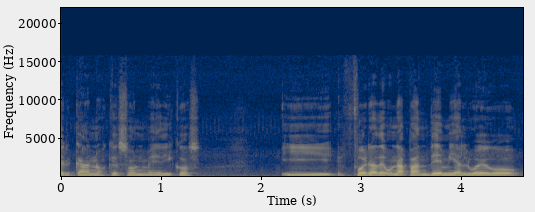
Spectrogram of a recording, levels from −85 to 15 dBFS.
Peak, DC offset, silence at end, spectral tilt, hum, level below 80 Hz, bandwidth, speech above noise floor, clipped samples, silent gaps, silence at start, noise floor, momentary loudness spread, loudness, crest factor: -4 dBFS; under 0.1%; 0 s; -6.5 dB/octave; none; -50 dBFS; 15 kHz; 30 dB; under 0.1%; none; 0 s; -50 dBFS; 9 LU; -21 LUFS; 18 dB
